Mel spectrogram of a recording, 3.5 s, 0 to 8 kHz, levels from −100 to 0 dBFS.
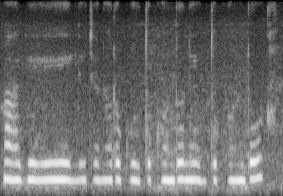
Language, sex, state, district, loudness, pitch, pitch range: Kannada, female, Karnataka, Bangalore, -12 LUFS, 250 Hz, 245-255 Hz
